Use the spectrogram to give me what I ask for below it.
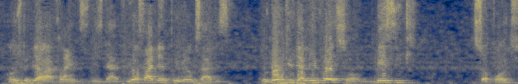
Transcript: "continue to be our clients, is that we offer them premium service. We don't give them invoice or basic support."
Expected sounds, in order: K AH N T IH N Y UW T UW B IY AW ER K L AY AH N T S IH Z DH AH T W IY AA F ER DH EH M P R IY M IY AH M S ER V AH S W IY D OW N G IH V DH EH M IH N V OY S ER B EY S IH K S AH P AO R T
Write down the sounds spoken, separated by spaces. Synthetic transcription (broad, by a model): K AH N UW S T UW B IY AW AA K L AY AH N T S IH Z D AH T W IY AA F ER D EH M P R IY M IY AH M S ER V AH S W IY D OW N G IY V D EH M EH V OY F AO B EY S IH K S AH P AO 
